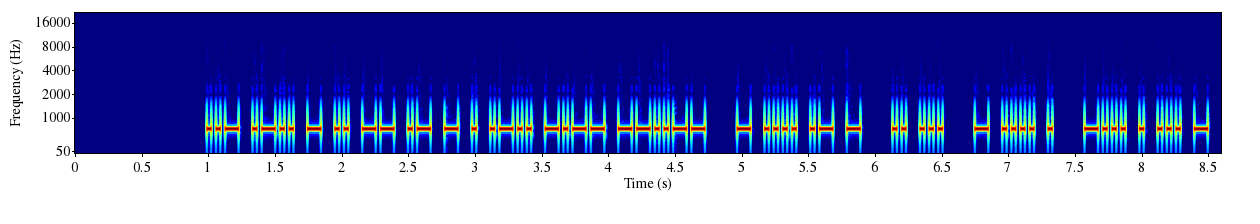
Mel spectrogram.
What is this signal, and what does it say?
Morse code, heard as a keyed tone, about 34 wpm, 700 Hz. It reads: ULTIMATELY, THAT IS THE BEST
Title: Sentences from Top 1200 Words 35wpm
